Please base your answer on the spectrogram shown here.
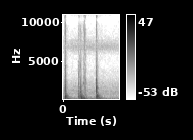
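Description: On a high-mileage Volkswagen Touareg V10 TDI, the sticky passenger front door is tugged several times, giving four sharp latch clunks close by, the first three quick and the last after a short pause.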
